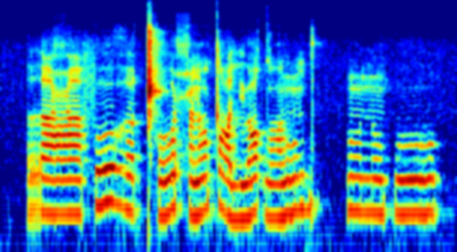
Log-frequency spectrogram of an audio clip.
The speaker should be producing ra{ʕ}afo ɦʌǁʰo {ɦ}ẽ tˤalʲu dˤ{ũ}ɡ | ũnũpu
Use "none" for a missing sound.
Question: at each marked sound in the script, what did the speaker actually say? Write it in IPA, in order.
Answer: ʕ, ħ, ũ

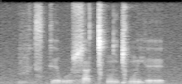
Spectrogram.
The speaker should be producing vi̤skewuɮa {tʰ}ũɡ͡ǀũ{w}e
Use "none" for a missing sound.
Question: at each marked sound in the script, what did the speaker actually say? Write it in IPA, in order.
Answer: ǀʰ, j

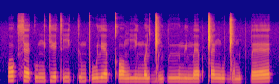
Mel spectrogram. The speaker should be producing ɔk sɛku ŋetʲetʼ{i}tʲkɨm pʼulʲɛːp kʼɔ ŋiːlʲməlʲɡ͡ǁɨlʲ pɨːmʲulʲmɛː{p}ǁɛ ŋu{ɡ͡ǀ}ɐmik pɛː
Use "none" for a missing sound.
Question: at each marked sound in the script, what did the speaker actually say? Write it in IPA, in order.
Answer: iː, p, ɡ͡ǁ

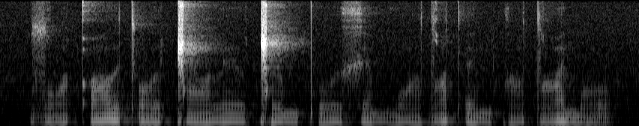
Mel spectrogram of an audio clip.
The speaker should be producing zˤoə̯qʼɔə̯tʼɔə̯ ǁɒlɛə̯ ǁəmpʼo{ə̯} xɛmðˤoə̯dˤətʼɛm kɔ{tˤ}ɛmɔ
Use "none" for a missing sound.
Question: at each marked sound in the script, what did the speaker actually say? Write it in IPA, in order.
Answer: ə̯, tˤ

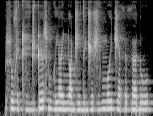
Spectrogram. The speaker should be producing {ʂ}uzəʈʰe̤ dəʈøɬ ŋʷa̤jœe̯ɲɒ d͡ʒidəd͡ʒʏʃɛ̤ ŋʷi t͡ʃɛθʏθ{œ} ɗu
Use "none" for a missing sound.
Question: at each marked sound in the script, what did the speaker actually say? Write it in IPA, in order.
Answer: ɬ, œ

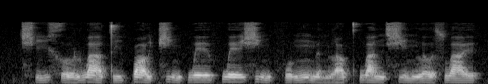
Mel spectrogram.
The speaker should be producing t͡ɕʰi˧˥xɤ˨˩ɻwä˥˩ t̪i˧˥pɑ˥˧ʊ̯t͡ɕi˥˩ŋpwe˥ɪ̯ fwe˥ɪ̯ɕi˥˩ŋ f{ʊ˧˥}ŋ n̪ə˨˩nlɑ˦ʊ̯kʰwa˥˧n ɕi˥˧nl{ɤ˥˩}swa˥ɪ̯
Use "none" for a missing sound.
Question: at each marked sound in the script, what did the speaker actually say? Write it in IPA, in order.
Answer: ʊ˧˥, ɤ˥˩

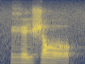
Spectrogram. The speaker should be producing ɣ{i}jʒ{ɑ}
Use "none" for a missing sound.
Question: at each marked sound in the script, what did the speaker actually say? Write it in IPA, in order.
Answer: e, ɑ

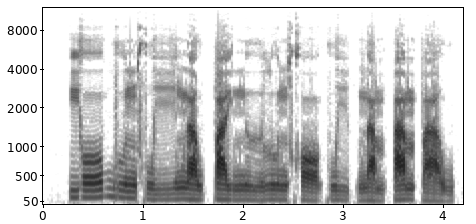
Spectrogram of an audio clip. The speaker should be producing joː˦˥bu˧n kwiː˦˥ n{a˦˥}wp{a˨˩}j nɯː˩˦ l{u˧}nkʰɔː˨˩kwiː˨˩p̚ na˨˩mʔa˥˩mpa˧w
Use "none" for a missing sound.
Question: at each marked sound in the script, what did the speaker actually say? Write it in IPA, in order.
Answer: a˧, a˧, u˧

